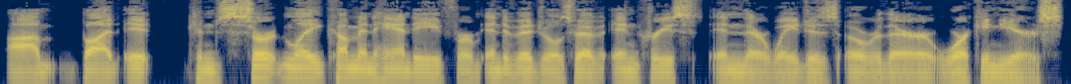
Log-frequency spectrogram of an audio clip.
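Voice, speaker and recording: A man co-hosting a podcast, explaining things in a steady, slightly salesy way. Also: deep voice, moderate pace, hardly any pauses, clean tone, no echo, studio quality. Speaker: podcast co-host. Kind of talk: casual podcast discussion.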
